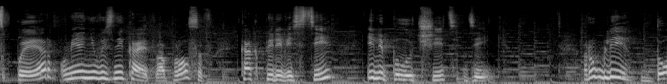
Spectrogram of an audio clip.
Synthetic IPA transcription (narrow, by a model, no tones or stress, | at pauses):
pɨɛrʊ̰mʲɪnʲanʲɪvəzʲnʲɪkajɪt̪vɐpɾo̞səf | kakpʲɪɾʲɪvʲɪsʲtʲi | ilʲɪpəlˠʊt͡ɕitʲdʲenʲɡʲɪ | ɾʊblʲid̪o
